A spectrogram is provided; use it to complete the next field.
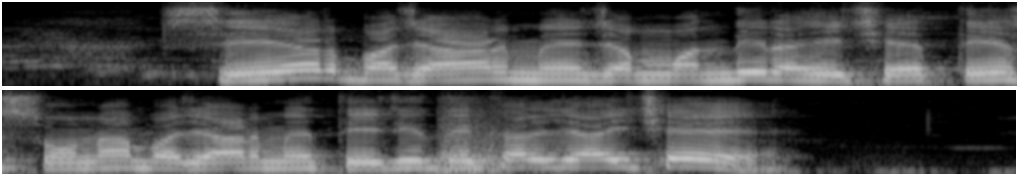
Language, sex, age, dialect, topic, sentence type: Maithili, male, 36-40, Eastern / Thethi, banking, statement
